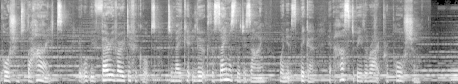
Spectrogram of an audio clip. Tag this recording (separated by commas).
Music, Ambient music, Speech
